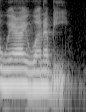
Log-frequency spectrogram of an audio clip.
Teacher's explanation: Aqui é muito comum você ver por escrito where I want to be, mas na pronúncia where I wanna be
